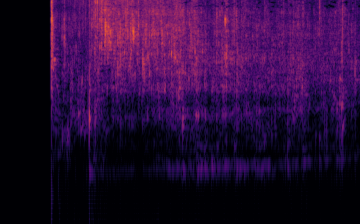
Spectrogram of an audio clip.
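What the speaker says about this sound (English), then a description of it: "Pour the water into the stock pot." Water from a gallon container poured into a stock pot of bones in a cooking video game, a sudden start after brief silence, then a steady close splashing pour with a faint tonal ring running under it.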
